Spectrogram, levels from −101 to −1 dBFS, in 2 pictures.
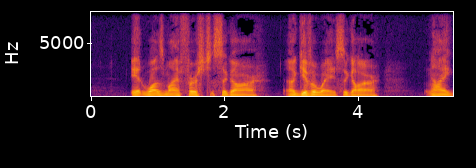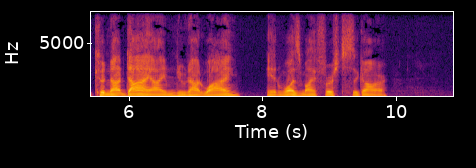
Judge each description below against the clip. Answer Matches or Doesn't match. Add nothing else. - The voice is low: Matches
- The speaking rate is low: Matches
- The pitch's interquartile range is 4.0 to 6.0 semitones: Doesn't match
